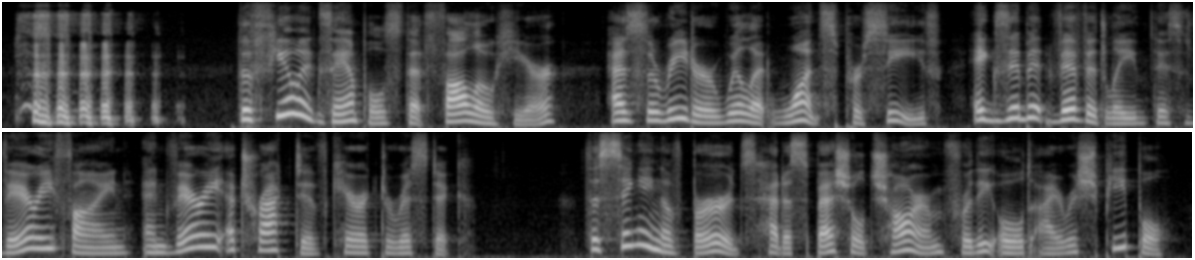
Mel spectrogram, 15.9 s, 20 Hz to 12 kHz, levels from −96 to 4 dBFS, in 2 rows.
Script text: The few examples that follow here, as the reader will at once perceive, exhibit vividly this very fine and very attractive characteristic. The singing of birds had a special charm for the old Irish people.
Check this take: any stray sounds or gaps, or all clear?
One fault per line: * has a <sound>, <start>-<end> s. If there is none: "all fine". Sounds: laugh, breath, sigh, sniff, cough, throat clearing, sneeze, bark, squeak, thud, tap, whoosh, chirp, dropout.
* has a laugh, 0.1-1.2 s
